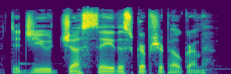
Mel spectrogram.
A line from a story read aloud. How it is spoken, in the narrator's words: Monkey mumbled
